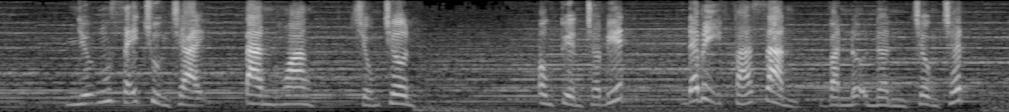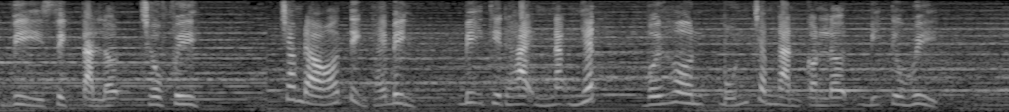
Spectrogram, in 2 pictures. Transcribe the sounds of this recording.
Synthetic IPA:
ɲɨ̰˧˥ŋsɛ̰˧˥t͡ɕu˧˩ənt͡ɕa̰ː˧˨j | t̪aː˧˩nɦwaː˧ŋ | t͡ɕə˨˦wŋ͡mt͡ɕəː˧n | ʔə˧wŋ͡mt̪wi˧˩ənt͡ɕɔ˧ɓi˦˥ət̚ | ɗa̰ː˧˥ɓḭ˧˨faː˨˦saː˧˩n | vaː˨˩nə̰ː˧˨nə˨˩nt͡ɕə˨˧˩wŋ͡mt͡ɕə˦˥t̚ | vi˨˩zï˨˩k̟̚t̪aː˧˩lə̰ː˧˨nt͡ɕə˧wfi˧ | t͡ɕɔ˧wŋ͡mɗɔ˨˦t̪ï˧˩ŋ̟t̪ʰaː˨˦jɓï˨˩ŋ̟ | ɓḭ˧˨t̪ʰi˨˩ət̚ha̰ː˧˨jna̰˧˨ŋɲə˦˥t̚ | vəː˨˦jɦəː˧nɓo˨˦nt͡ɕa˧mŋaː˨˩nkɔ˧nlə̰ː˧˨nɓḭ˧˨t̪i˧əwɦwi˧˩

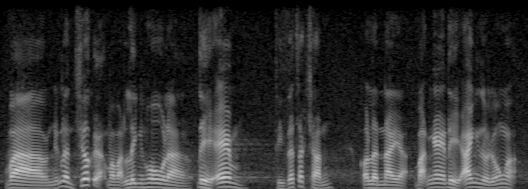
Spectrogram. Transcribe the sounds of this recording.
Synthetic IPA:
vaː˨˩ɲɨ̰˧˥ŋlə˨˩nt͡ɕɨ˦˥ək̚ʔa̰ː˧maː˨˩ɓa̰ː˧˨nlï˧ŋ̟ɦo˧laː˨˩ɗe˧˩ʔɛ˧m | t̪ʰi˨˩zə˦˥t̚t͡ɕa˦˥k̚t͡ɕa˨˦n | kɔ˨˩nlə˨˩nːa˨˩jʔa̰ː˧˨ɓa̰ː˧˨nŋɛ˧ɗe˧˩ʔa˧jŋ̟zo˨˩jɗə˨˦hwŋ͡mʔa̰ː˧˨

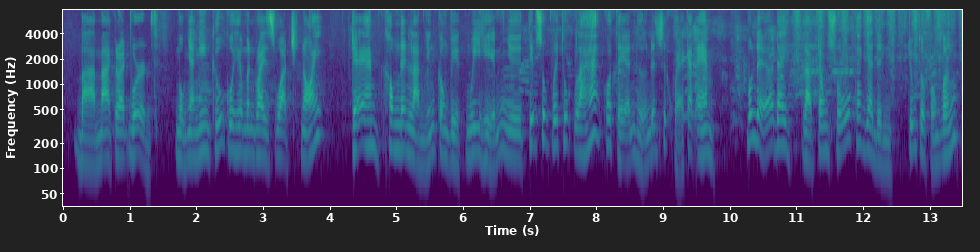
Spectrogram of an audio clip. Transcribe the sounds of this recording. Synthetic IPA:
ɓaː˨˩maː˧kɹɛ˧˦˥t̚wə˧d | mo˨˩t̚ɲaː˨˩ŋi˧ənkɨ˨˦wku˧˩əhi˧mə˧nza˧jwaː˧˩t͡ɕnɔ˨˦j | t͡ɕɛ˧˩ʔɛ˧mxə˧wŋ͡mne˧nlaː˨˩mɲɨ̰˧˥ŋkə˧wŋ͡mvi˨˩ək̚ŋwi˧ɦi˧˩əmɲɨ˧t̪i˦˥əp̚sʊ˦˥k͡p̚vəː˨˦jt̪ʰu˦˥ək̚laː˨˦kɔ˨˦t̪ʰe˧˩ʔa˧˩jŋ̟hɨ˧˩əŋɗe˨˦nsɨ˦˥k̚xwɛ˧˩kaː˦˥k̚ʔɛ˧m | və˨˦nɗe˨˩ʔəː˧˩ɗə˧jlaː˨˩t͡ɕɔ˧wŋ͡mso˨˦kaː˦˥k̚zaː˧ɗï˨˩ŋ̟t͡ɕʊ˨˦ŋ͡mt̪o˧jfə˧˩nvə˨˦n

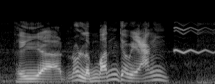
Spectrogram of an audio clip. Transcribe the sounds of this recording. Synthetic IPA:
t̪ʰi˨˩a˨˩nɔ˨˦lə̰˧˩mɓa˨˦nt͡ɕɔ˧ɓa̰ː˧˨ʔa˧n

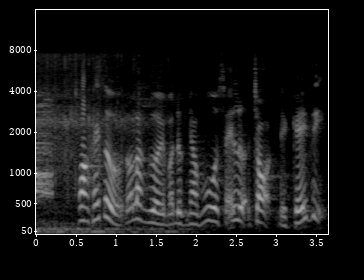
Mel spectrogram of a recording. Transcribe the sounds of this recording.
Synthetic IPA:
hwaː˨˩ŋt̪ʰaː˨˦jt̪əː˧˩ɗɔ̰˨˦laː˨˩ŋɨ˨˩əjmaː˨˩ɗɨ˨˩ək̚ɲaː˨˩vu˧əsɛ̰˧˥lɨ̰˧˨ət͡ɕɔ̰˧˨nɗe˧˩ke˨˦vḭ˧˨

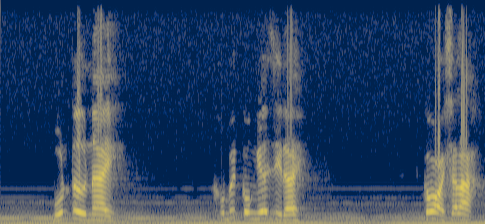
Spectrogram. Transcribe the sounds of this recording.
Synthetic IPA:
ɓo˨˦nt̪ɨ˨˩na˨˩j | xə˧wŋ͡mɓi˦˥t̚kə˧wŋḭ˧˥əzi˨˩ɗə˧j | kə˧whɔ˧˩jsaː˧wlaː˨˩

